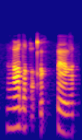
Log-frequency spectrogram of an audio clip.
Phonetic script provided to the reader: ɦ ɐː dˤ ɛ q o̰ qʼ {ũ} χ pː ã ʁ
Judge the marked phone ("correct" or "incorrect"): incorrect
